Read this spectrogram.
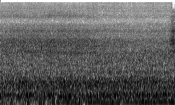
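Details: Hyundai portable AC after leak repair and recharge, with a drain-tube modification into the tank (a full-tank sensor shuts the compressor off): constant fan whoosh over a low, steady compressor hum, no rattles or surges, running normally and blowing cool, if loud.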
